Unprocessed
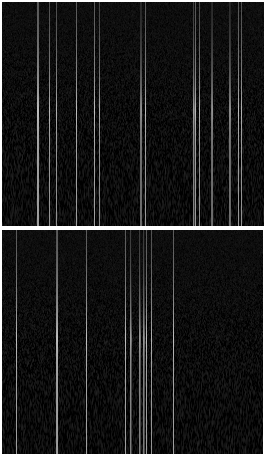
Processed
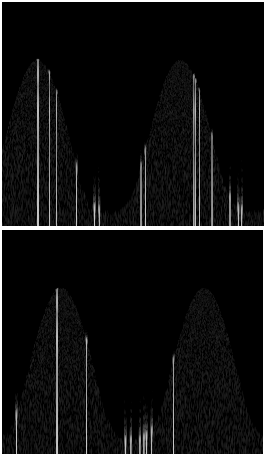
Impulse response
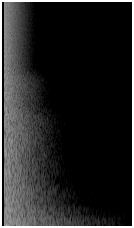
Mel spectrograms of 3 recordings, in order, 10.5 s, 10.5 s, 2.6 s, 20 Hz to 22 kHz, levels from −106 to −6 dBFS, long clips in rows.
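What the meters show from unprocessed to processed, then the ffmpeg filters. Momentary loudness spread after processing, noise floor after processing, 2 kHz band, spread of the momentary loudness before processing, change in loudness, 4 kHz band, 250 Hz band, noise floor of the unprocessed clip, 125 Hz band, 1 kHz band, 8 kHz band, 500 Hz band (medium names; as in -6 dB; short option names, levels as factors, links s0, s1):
10 LU, under -85 dBFS, -5.0 dB, 6 LU, -1.5 dB, -4.5 dB, +15.0 dB, -78 dBFS, +16.0 dB, +2.5 dB, +3.5 dB, +10.5 dB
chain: -af "aeval=exprs='0.631*(cos(1*acos(clip(val(0)/0.631,-1,1)))-cos(1*PI/2))+0.0398*(cos(5*acos(clip(val(0)/0.631,-1,1)))-cos(5*PI/2))+0.316*(cos(6*acos(clip(val(0)/0.631,-1,1)))-cos(6*PI/2))':c=same,afftfilt=real='re*lt(b*sr/1024,260*pow(7600/260,0.5+0.5*sin(2*PI*0.35*pts/sr)))':imag='im*lt(b*sr/1024,260*pow(7600/260,0.5+0.5*sin(2*PI*0.35*pts/sr)))':win_size=1024:overlap=0.75,volume=0.841"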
